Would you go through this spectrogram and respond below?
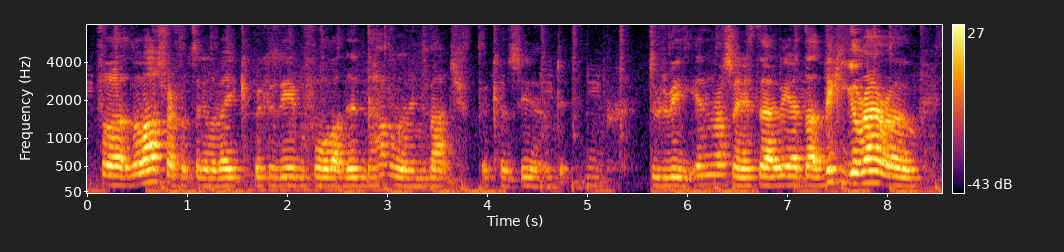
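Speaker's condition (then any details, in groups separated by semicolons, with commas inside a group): No condition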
